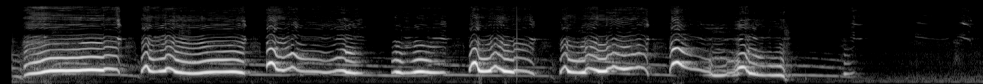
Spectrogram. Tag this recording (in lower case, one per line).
coyote howling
